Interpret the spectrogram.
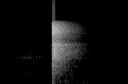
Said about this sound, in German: Und dann tue ich wieder klatschen. Pass auf.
